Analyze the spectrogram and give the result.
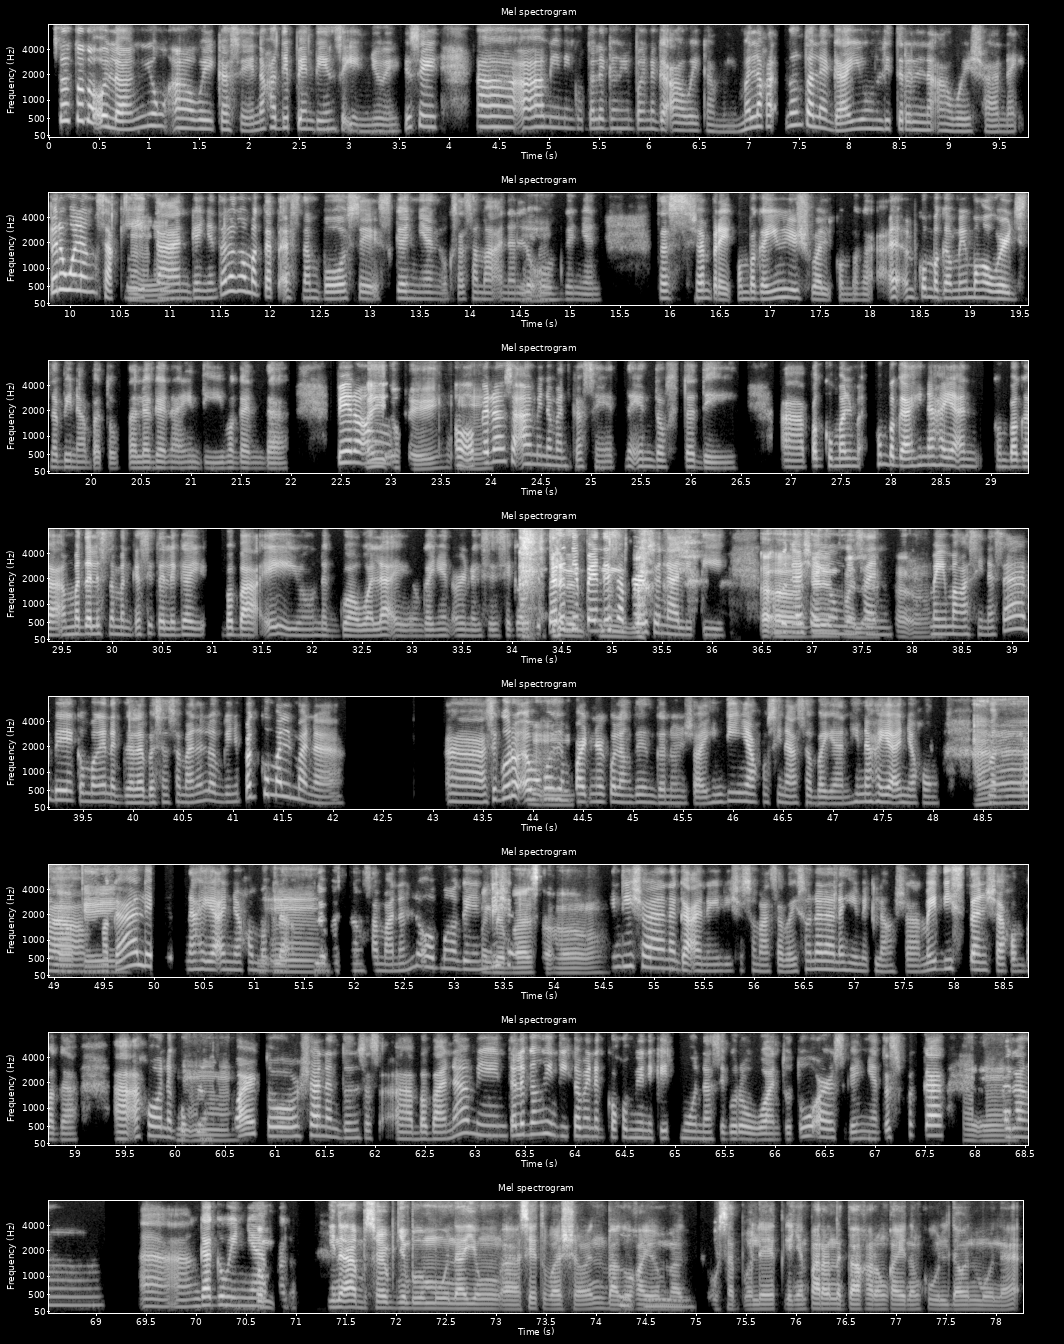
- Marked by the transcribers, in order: other background noise; chuckle; "ba" said as "bo"
- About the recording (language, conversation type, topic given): Filipino, podcast, Paano ninyo pinapangalagaan ang relasyon ninyong mag-asawa?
